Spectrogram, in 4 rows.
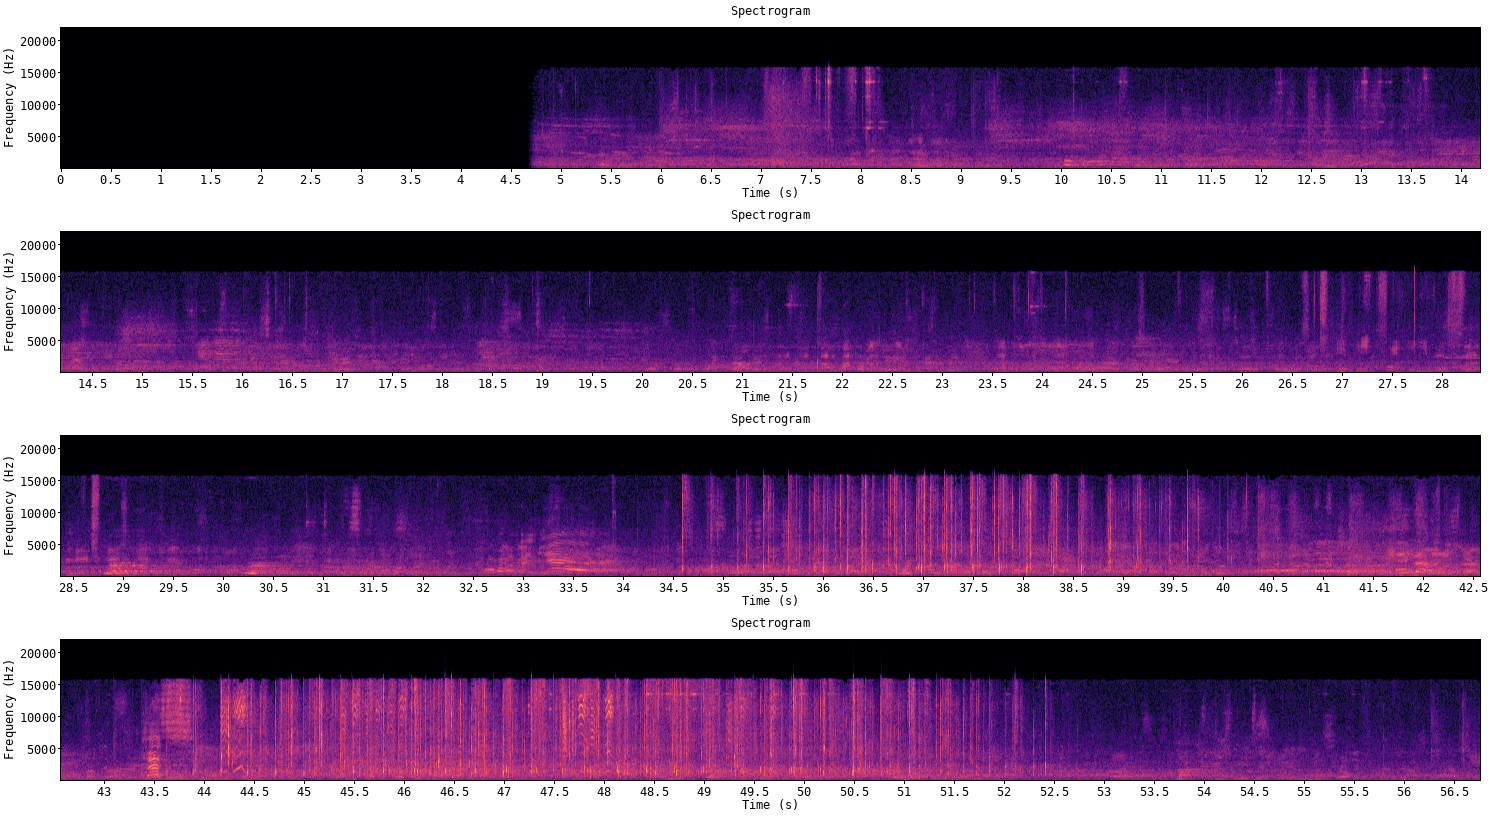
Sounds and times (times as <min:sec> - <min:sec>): Speech: 0:05.2 - 0:56.7.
